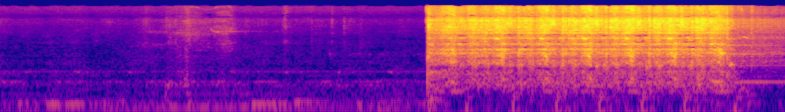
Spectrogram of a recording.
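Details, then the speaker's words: Dodge Neon race engine on test stand, hot, plugs out for compression test: spins over at even, quick cranking rhythm with no hesitation, compression sounding uniform; healthy. "well that's not too bad this is just it's a sweetheart of a little engine"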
